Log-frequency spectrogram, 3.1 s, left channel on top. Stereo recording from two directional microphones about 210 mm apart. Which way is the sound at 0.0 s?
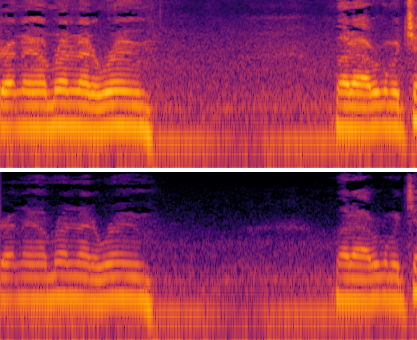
20° left (ahead or behind).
